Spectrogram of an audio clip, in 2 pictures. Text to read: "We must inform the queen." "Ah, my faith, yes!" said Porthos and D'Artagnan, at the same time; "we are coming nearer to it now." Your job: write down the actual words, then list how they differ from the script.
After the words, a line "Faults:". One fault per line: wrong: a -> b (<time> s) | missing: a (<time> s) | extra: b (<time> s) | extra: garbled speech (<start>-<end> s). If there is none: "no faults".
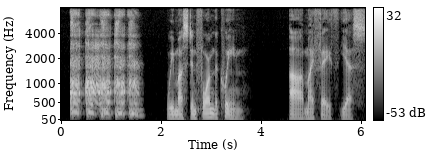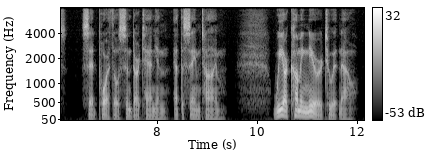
"We must inform the queen." "Ah, my faith, yes!" said Porthos and D'Artagnan, at the same time; "we are coming nearer to it now."
Faults:
no faults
